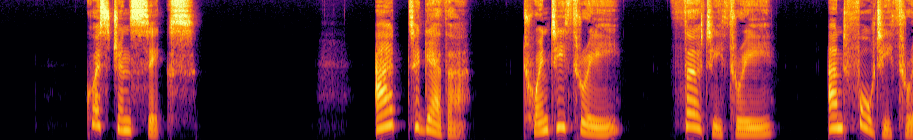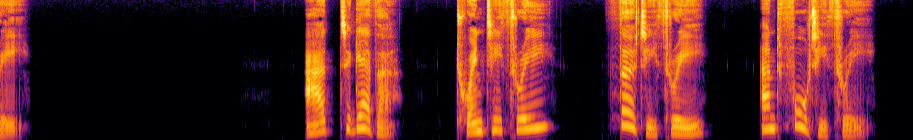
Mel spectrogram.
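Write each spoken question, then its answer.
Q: Add together 23, 33 and 43.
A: 99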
